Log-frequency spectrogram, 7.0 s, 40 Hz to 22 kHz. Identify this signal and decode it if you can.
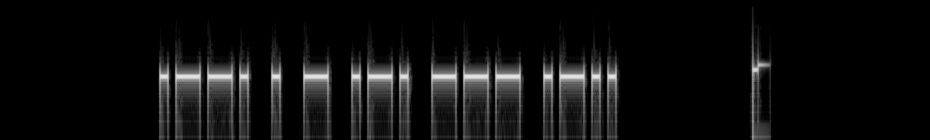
Morse code, heard as a keyed tone, about 20 wpm, 700 Hz. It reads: PETROL
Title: Build A Word - 2 Letters At A Time - 6-Letter Words - 20wpm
